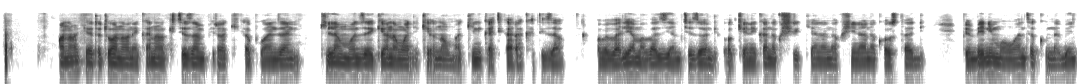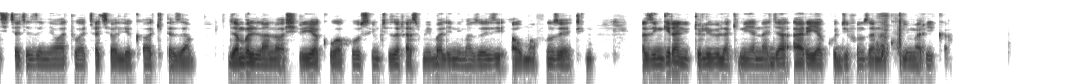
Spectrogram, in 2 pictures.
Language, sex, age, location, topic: Swahili, male, 18-24, Nakuru, government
